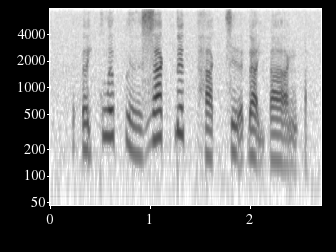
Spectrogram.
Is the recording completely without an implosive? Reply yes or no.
no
